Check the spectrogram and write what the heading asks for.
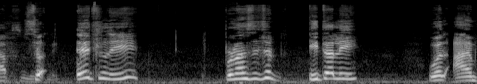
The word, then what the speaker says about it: Italy: ইতালি, right? ইতালি, তাই না? Italy, yeah. আসলে কিন্তু ইতালি না, এখানে কিন্তু টিটা উচ্চারণ কেমন হবে, টর মতো হবে, এটা হবে ইটালি।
